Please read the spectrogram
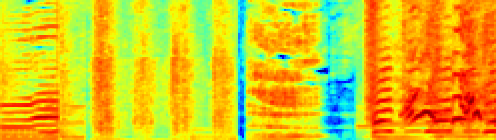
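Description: Cartoon sound effects of the chicken being eaten: a quick run of munching clicks, then a short burp. Cheerful music stops briefly for them and comes back near the end.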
